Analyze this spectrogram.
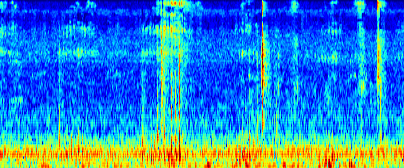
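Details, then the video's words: Pet cat making a contented low purr as it is touched, like receiving a massage; a steady throbbing rumble runs under light rustling and a few faint clicks of handling. "A cat that makes a cute sound when touched"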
